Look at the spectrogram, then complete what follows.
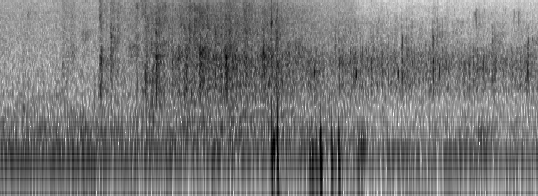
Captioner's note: applause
